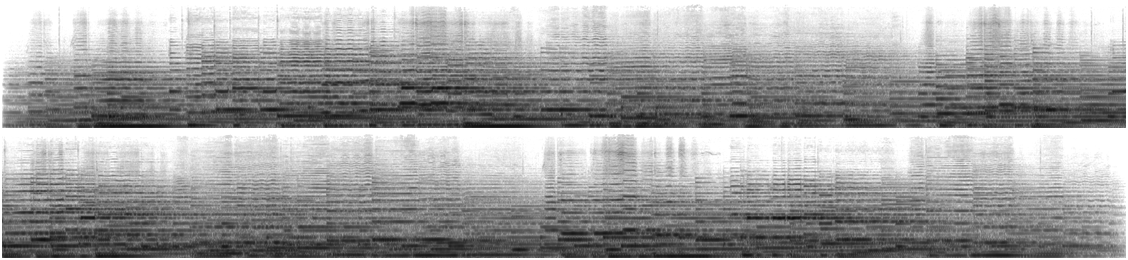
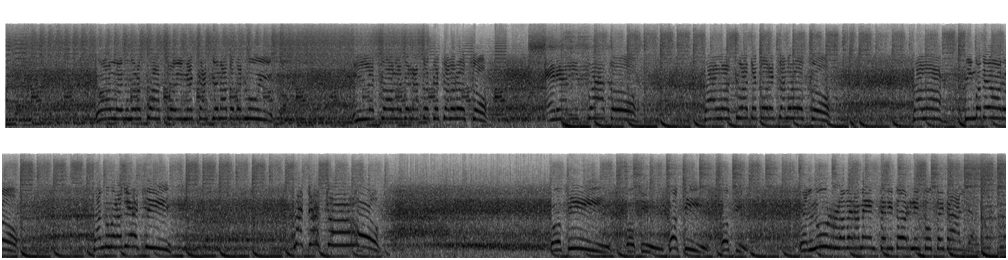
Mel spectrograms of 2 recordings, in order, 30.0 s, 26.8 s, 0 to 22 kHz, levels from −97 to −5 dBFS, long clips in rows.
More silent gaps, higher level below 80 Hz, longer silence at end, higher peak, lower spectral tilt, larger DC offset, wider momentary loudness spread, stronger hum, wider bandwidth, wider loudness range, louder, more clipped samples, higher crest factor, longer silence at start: neither; about the same, -24 dBFS vs -20 dBFS; first, 0.2 s vs 0 s; about the same, -2 dBFS vs 0 dBFS; first, -8 dB/octave vs -3.5 dB/octave; neither; first, 8 LU vs 2 LU; neither; about the same, 11.5 kHz vs 11 kHz; first, 5 LU vs 1 LU; second, -17 LUFS vs -8 LUFS; second, under 0.1% vs 0.3%; first, 16 dB vs 8 dB; about the same, 0.05 s vs 0.05 s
